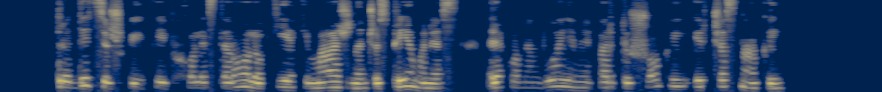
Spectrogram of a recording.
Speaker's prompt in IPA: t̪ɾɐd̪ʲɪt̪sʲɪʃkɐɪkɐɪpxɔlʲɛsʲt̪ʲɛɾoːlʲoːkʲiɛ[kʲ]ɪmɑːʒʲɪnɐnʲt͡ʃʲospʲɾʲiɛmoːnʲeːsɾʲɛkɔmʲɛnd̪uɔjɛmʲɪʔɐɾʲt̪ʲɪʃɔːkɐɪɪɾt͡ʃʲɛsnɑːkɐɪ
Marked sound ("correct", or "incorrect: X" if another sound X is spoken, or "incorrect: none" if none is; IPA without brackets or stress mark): correct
